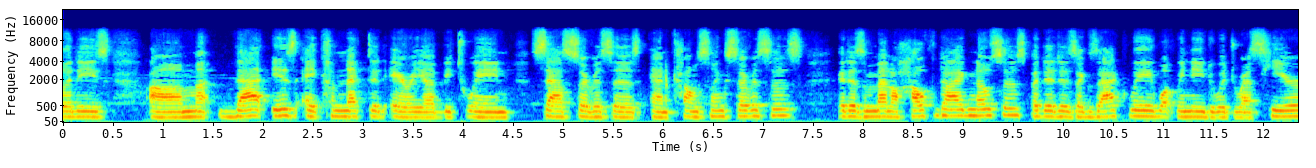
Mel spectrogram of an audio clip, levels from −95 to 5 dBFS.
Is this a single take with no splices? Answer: yes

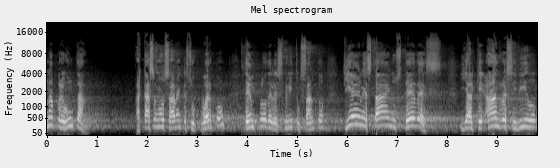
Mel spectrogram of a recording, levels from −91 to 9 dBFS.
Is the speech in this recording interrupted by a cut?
yes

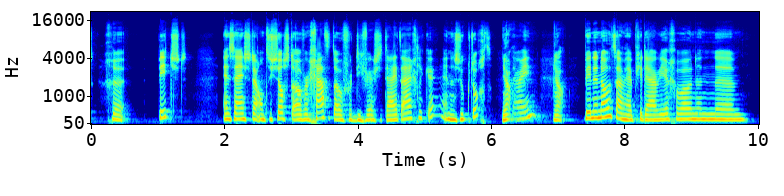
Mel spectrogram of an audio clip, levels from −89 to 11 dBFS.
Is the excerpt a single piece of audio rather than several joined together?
yes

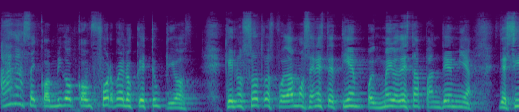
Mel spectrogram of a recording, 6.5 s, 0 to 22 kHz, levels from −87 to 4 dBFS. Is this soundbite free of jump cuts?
no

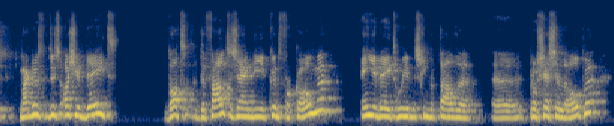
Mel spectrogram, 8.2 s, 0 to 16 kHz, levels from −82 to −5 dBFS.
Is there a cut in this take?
no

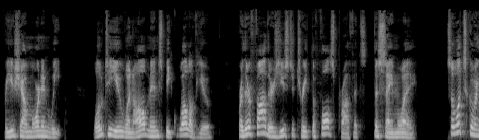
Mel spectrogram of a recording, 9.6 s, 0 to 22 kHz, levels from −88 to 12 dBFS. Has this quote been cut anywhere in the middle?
yes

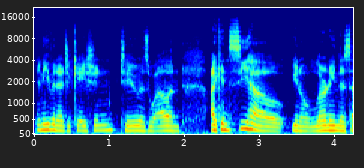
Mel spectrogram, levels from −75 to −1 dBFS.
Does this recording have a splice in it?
no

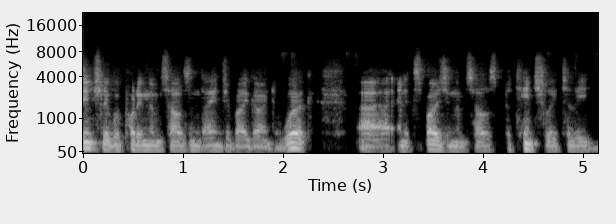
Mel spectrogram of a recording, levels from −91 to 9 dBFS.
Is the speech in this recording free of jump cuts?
yes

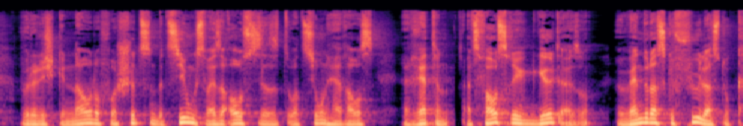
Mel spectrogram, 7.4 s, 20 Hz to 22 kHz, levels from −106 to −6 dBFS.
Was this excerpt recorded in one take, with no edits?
no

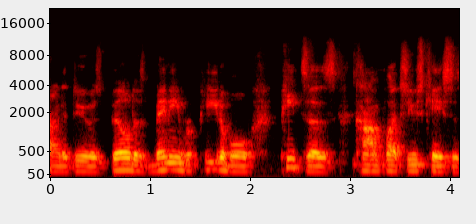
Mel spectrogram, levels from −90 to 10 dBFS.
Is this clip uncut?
no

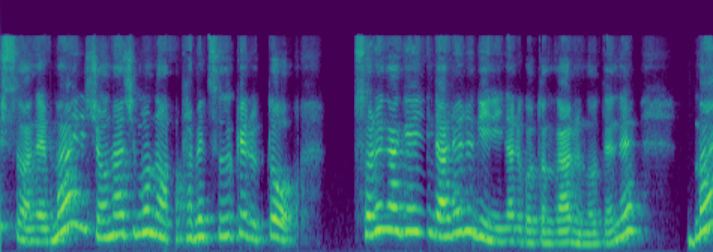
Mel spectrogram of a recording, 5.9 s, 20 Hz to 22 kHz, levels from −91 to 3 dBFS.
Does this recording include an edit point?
no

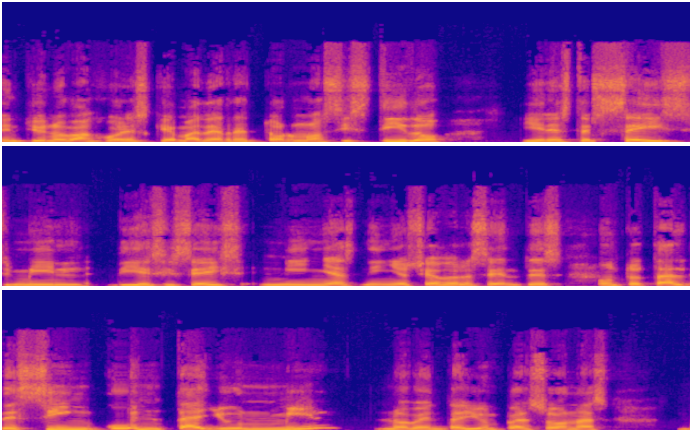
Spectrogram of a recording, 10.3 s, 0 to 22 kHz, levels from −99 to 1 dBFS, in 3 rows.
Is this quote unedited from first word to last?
no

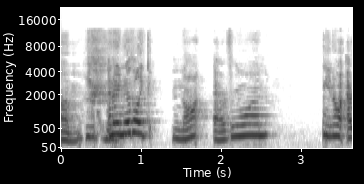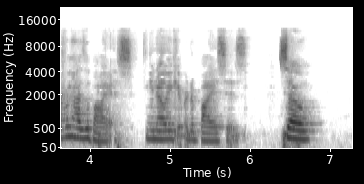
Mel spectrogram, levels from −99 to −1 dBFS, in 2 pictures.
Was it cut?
yes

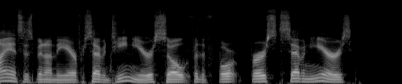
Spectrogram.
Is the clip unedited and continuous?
no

